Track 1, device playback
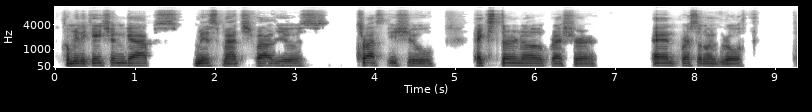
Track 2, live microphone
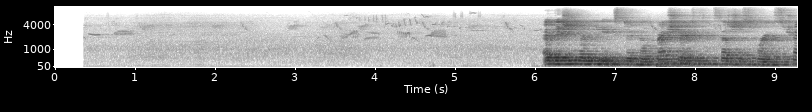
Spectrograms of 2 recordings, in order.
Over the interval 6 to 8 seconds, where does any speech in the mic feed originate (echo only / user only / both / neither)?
user only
